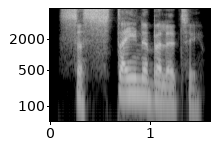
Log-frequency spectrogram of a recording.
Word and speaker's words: sustainability: most common collocation there sustainability sustainability sustain so you stress the second syllable here sustainability this means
